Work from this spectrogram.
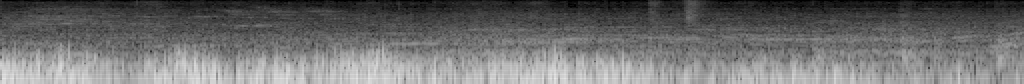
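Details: Hyundai Tucson, front right suspension: dull, irregular low thumps about once a second; knock from a worn bump stop.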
